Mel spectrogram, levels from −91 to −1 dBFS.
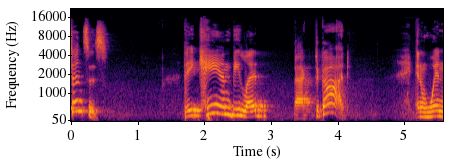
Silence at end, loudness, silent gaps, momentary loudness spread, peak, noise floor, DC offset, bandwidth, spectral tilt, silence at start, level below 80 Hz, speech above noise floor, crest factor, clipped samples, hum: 0 s; -21 LUFS; none; 18 LU; -6 dBFS; -57 dBFS; under 0.1%; 16 kHz; -3.5 dB/octave; 0 s; -62 dBFS; 37 dB; 18 dB; under 0.1%; none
